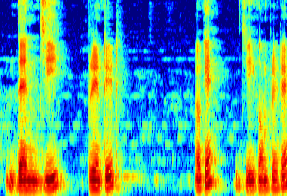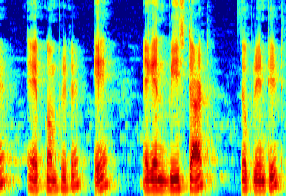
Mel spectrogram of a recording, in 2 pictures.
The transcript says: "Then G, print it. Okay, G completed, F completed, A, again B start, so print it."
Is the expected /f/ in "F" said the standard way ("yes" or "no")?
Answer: no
